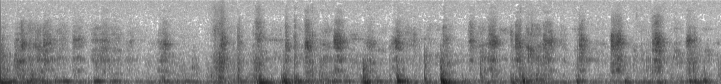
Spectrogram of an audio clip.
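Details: Jack Russell Terrier playing: a steady stream of low grumbling growls broken by quick snorts and pants, fairly dense over nine seconds with frequent sharp peaks.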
